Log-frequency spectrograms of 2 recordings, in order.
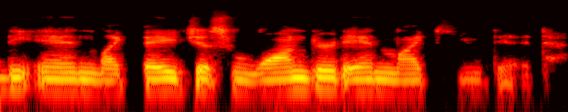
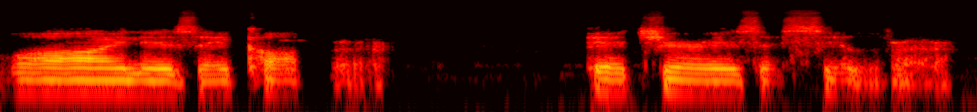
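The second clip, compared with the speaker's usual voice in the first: bleary bartender; 2 semitones lower, 8 dB quieter, slower than usual. Acted. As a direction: drone it out half-awake, like he's barely there.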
